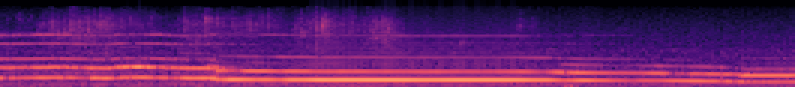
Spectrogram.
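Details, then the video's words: One unbroken howl from Yuki, a five-year-old male eastern timber wolf at Japan's Tokushima Zoo on a January afternoon; the pure, sustained tone steps down in pitch partway through and slides lower still at the close. "Wolf Howling シンリンオオカミ ユウキの遠吠え"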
